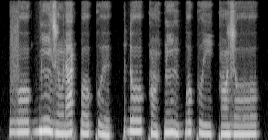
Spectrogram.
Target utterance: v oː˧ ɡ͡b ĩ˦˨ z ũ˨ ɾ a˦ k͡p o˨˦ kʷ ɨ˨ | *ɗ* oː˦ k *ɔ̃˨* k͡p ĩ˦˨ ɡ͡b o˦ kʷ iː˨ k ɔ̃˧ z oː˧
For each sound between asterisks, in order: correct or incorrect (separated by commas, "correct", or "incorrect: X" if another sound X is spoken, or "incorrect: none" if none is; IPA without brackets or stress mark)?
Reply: correct, correct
